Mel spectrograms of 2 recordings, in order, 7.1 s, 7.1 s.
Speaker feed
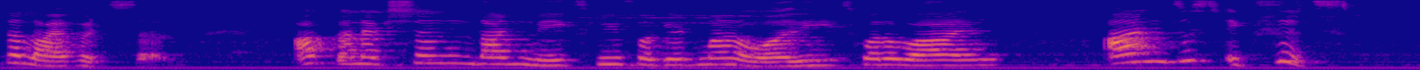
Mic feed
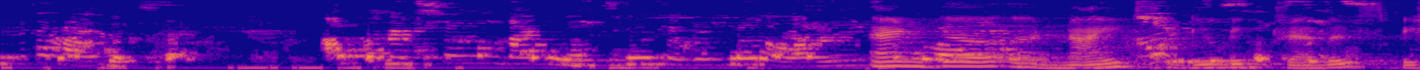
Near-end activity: present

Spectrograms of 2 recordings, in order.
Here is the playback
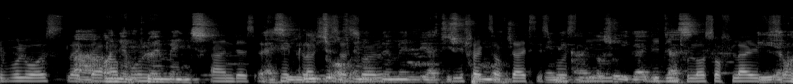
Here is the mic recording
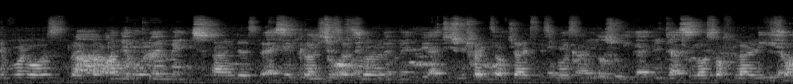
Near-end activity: none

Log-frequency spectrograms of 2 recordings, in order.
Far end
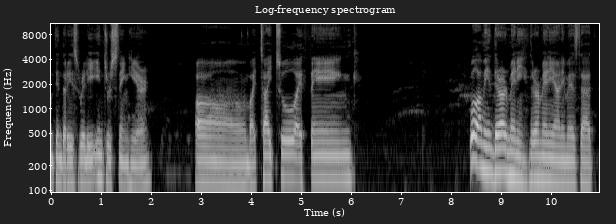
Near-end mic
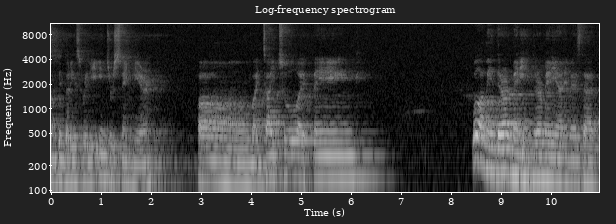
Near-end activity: none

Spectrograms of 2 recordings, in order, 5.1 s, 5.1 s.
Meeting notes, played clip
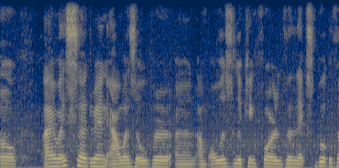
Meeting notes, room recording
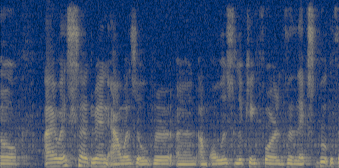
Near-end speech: none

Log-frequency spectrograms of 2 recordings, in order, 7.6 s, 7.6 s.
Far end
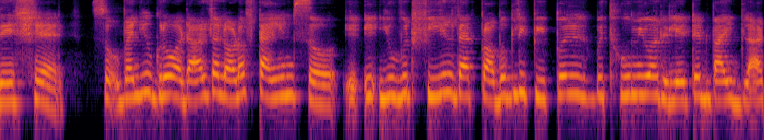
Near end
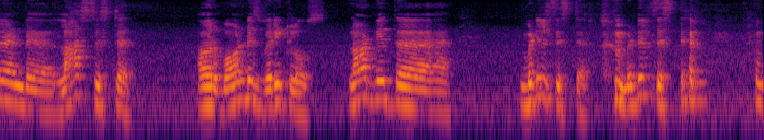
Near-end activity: present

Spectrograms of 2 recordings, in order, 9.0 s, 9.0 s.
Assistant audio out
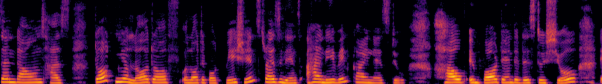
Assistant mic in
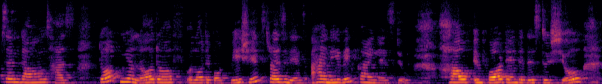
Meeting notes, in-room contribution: none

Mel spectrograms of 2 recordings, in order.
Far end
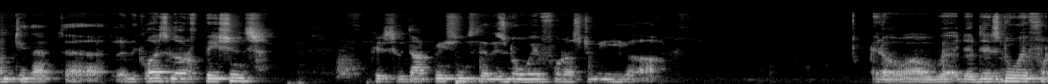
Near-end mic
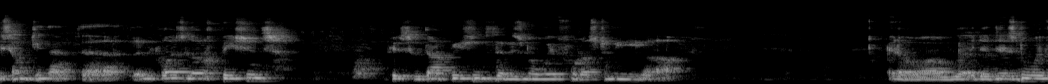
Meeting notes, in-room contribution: none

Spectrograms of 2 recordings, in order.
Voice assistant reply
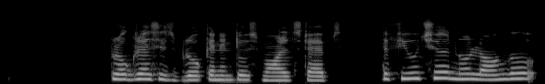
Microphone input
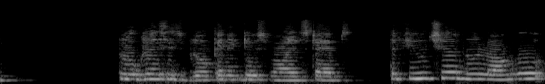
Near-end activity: none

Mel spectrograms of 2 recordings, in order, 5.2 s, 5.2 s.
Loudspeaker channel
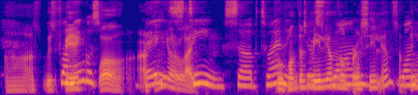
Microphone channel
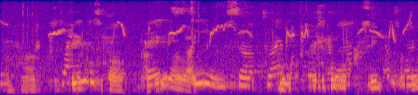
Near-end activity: none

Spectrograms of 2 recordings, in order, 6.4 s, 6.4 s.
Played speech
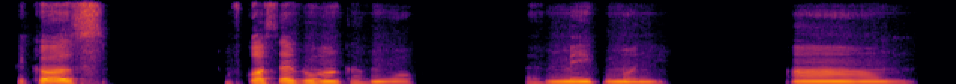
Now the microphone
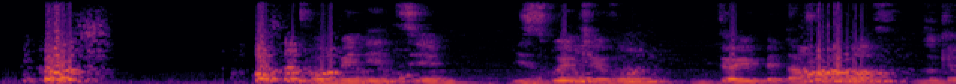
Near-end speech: present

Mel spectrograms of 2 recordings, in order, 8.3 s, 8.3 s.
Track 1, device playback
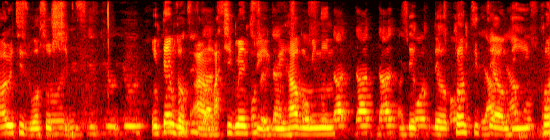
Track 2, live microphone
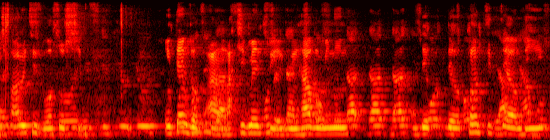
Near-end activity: none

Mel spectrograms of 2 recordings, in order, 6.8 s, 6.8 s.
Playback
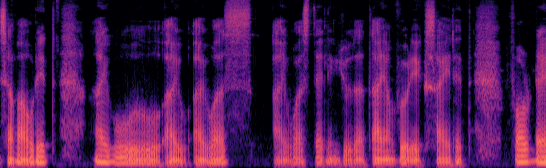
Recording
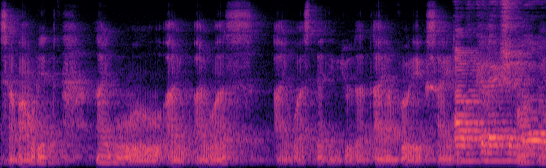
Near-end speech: present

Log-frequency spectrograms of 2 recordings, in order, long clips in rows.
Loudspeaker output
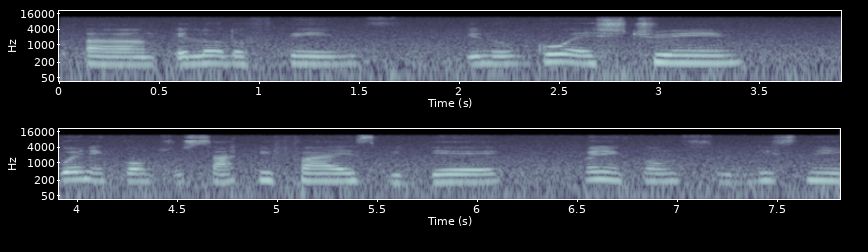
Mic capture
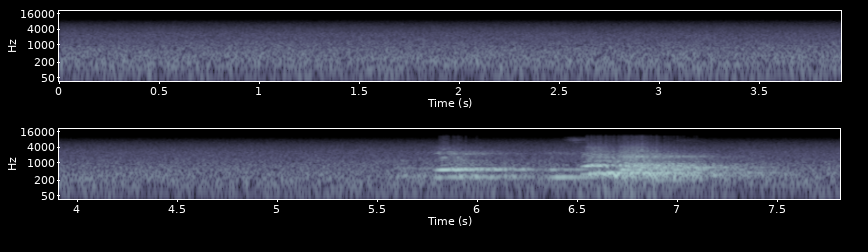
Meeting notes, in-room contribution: present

